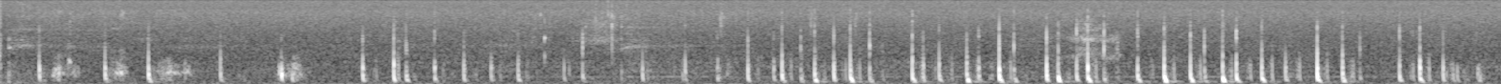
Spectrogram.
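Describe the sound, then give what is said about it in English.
Heavy, loud keyboard typing: a rapid, uneven stream of sharp clacking keystrokes that speeds up toward the end, with no voices over it. “Is that you typing?”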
